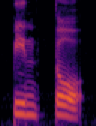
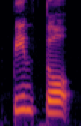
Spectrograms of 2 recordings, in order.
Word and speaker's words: pinto: Door in Tagalog is pinto pinto. And remember, don't forget the glottle stop. Don't forget to stop the sound at the end. That's called a glottle stop. Pinto.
